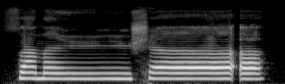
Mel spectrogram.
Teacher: کلمت فمن کے آخری میں نون ساکن ہے، پھر حرف الشین ہے، یہاں بھی حکم ہے اخفاء تو ہمیں یہ حکم کو غنہ کے ساتھ ادا کرنا ہے، فمن شاء۔ کلمت شاء میں مد ہے، یہ مد واجب متصل ہے تو ہم اپنی آواز 4 مد کے برابر لمبی کریں گے۔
